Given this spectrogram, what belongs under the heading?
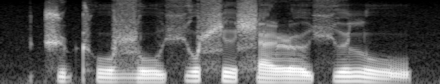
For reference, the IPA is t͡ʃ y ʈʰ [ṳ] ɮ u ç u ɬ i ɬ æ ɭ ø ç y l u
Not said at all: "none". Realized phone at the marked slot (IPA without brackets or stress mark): u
